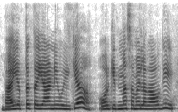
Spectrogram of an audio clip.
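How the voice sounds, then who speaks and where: A woman's voice: sits high, fairly even intonation, moderate pace, a bit bright, pitched above the performer's own voice. A woman voicing an impatient middle-aged husband who calls out and hurries his wife. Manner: hurrying, calling out.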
